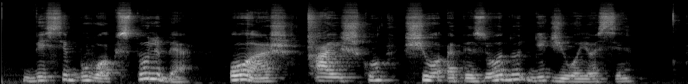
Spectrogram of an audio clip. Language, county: Lithuanian, Utena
